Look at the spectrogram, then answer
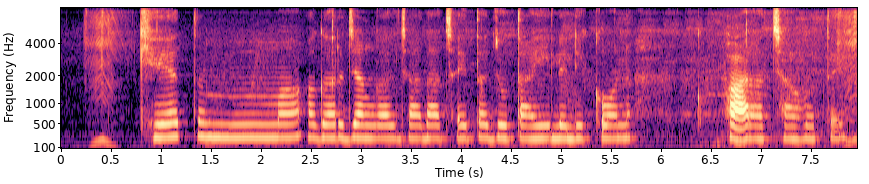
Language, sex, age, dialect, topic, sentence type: Maithili, female, 18-24, Angika, agriculture, question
